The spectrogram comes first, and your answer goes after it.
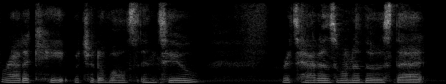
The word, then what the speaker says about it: Rattata: So this is, I pronounce it Rattata. Rattata. Yeah, and some people are like Ratata or something, which I think is what I said in the last video.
